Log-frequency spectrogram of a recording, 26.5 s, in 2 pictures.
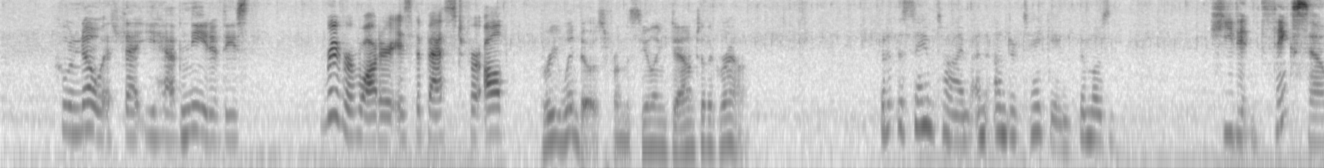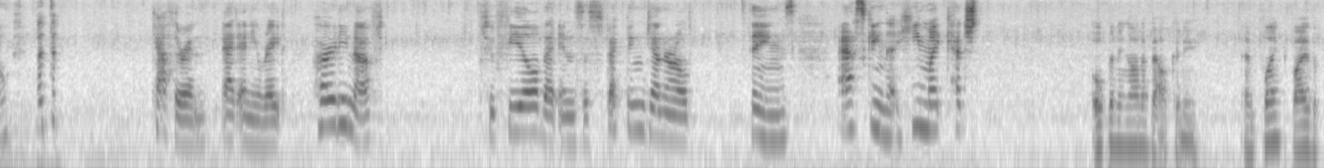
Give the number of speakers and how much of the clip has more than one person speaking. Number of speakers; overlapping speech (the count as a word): six, no overlap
